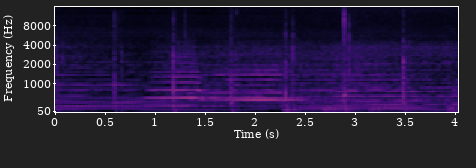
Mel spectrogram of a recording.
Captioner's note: heavy footprints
